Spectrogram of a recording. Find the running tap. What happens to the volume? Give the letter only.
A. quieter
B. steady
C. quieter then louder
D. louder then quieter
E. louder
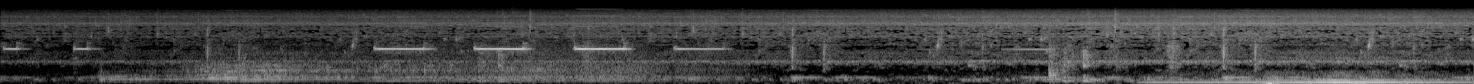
E.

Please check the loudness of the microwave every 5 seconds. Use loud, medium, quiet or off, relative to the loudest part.
medium, loud, medium.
